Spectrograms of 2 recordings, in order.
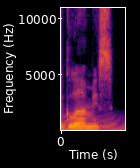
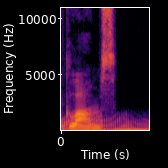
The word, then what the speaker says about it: Glamis: parte mais antiga do Castelo de glamis pronuncia-se glams foi construída em 1372 quando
